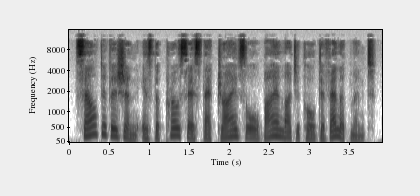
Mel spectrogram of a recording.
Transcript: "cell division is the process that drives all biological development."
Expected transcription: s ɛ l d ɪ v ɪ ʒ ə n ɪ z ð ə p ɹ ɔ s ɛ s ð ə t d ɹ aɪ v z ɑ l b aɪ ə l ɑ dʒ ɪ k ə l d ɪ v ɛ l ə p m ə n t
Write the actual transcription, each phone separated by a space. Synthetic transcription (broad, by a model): s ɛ l d ɪ v ɪ ʒ ə n ɪ z ð ə p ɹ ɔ s ɛ s ð ə t d ɹ aɪ v z ɑ l b aɪ ə l ɑ dʒ ɪ k ə l d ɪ v ɛ l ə p m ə n t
